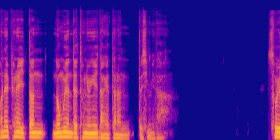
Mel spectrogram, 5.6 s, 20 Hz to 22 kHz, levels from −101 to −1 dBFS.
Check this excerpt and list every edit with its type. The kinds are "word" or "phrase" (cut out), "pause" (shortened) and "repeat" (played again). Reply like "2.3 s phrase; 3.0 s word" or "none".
0.9 s pause; 2.0 s word; 2.7 s pause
